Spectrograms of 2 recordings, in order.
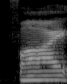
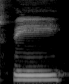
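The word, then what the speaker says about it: phi: bunch of cases and I sometimes mispronounce fi as Fe so I'm noticing those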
